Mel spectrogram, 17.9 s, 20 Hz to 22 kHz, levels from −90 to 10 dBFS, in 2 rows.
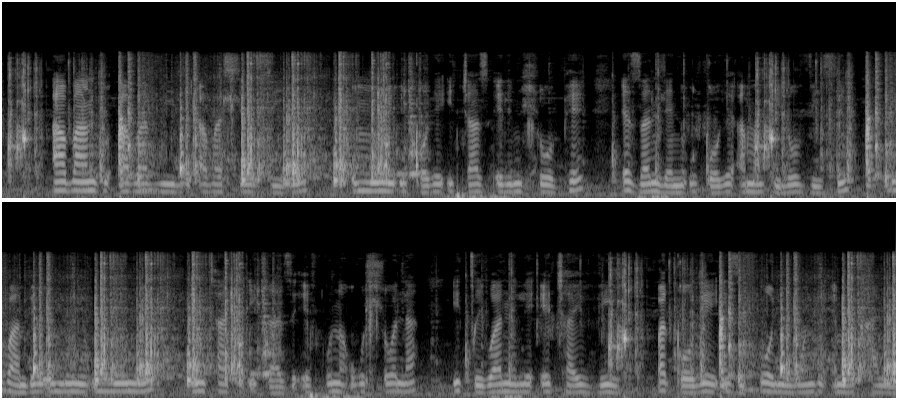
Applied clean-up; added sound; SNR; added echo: none; Coin (dropping); -2 dB; none.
